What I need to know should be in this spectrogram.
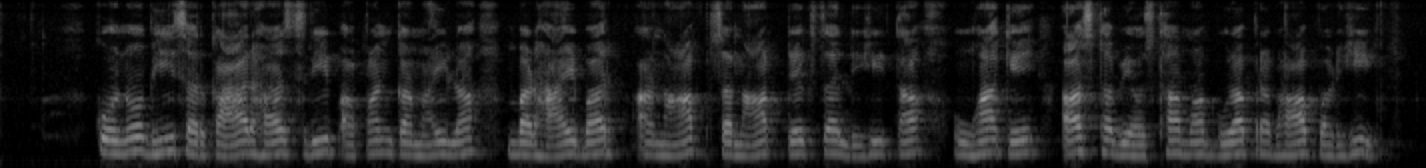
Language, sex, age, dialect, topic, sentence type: Chhattisgarhi, female, 18-24, Central, banking, statement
